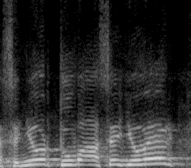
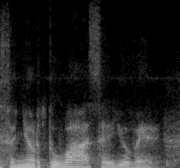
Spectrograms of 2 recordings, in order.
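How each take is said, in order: First: High, insistent cry to heaven; bold declaration. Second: Soft, lower murmured prayer; quiet declaration. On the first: Man declaring rain to the Lord, crying out. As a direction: proclaim it up to God. Loud declaration to God while clapping. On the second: Man to the Lord after the first drop, hushed. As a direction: say it privately to God in awe. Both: Retold or imitated.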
